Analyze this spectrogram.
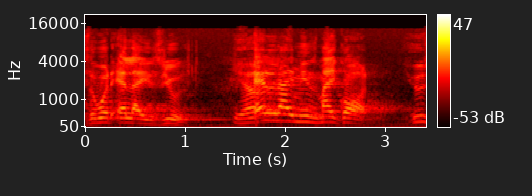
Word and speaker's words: Eli: i'm you see now you pronouncing like a european i'm pronouncing like a jew because because i'm nearer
